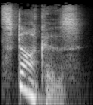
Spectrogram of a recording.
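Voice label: "starkers", British English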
